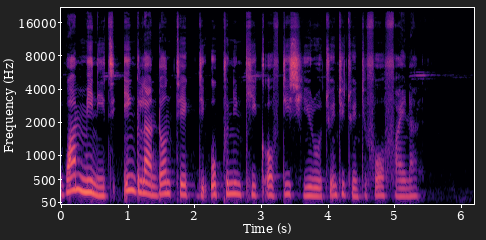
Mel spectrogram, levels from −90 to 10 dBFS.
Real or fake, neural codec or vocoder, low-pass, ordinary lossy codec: real; none; none; none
